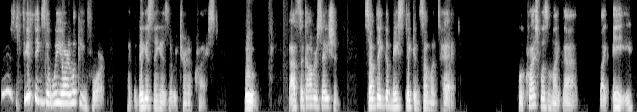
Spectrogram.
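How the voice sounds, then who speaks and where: A man's voice: a little high, huge pitch swings, moderate pace, pauses often, dark tone, poor audio. A sixty-year-old man from Trinidad and Tobago, preaching a sermon in an earnest, reflective way with emphatic swells. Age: 60s.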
